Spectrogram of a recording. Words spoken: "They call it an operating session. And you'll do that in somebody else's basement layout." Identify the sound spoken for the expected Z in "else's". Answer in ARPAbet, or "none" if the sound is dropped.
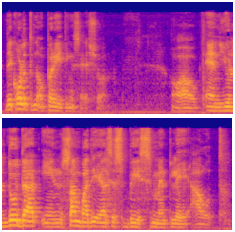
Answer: S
